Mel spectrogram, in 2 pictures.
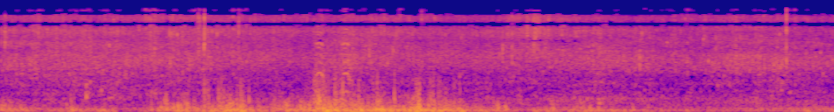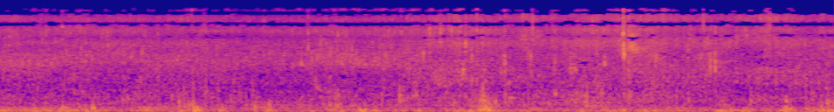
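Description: Wind buffeting the phone's microphone in gusts, strongest about two to three seconds in. Through it come short honking calls from gulls flying low over the sea.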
